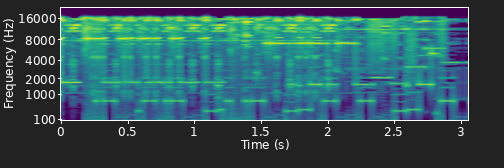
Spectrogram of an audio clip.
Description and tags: bad telecommunications like sounds.. overloads, chaos, crashes, puting.. the same method used for my "FutuRetroComputing" pack : a few selfmade vsti patches, highly processed with lots of virtual digital gear (transverb, heizenbox, robobear, cyclotron ...) producing some "clash" between analog and digital sounds(part of a pack of 12 samples)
